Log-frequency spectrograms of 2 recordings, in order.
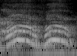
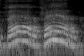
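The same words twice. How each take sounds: First: Drawn-out higher call, slow; calling Vera slowly while searching the empty house. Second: Calling out. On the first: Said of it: "E aí eu falava". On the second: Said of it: "adentrando e dizendo". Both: Retold or imitated.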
